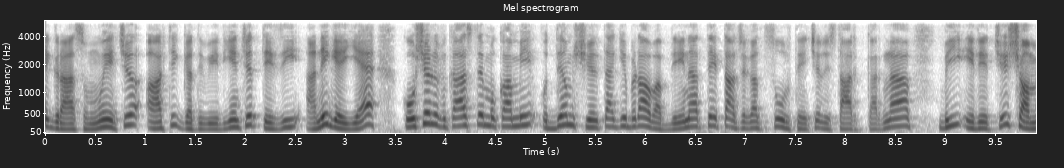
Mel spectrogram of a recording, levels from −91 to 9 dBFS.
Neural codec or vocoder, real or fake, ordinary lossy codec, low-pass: codec, 16 kHz, 0.9 kbps, LongCat-Audio-Codec; fake; AAC, 48 kbps; 5.4 kHz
